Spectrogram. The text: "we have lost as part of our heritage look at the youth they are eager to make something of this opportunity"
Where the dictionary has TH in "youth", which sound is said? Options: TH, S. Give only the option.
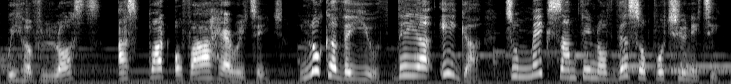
TH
